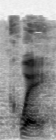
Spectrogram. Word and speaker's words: Quay: which by the way it's official Quay is pronounced Quay according to this shirt so no I don't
